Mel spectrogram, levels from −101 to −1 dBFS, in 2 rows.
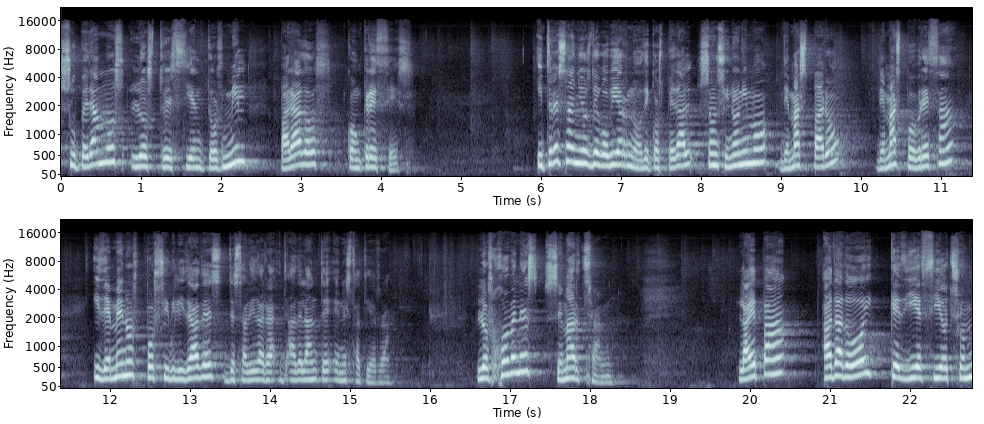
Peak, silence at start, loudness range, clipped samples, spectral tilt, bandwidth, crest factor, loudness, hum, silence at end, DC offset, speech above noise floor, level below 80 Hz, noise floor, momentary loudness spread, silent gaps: -2 dBFS; 0 s; 6 LU; under 0.1%; -3.5 dB/octave; 16 kHz; 18 dB; -18 LUFS; none; 0 s; under 0.1%; 42 dB; -66 dBFS; -60 dBFS; 13 LU; none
